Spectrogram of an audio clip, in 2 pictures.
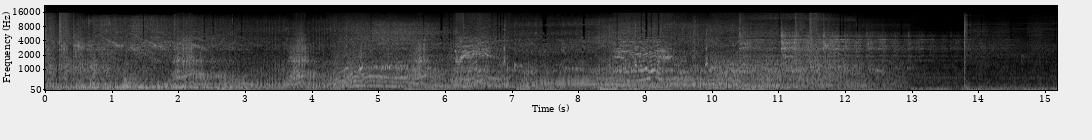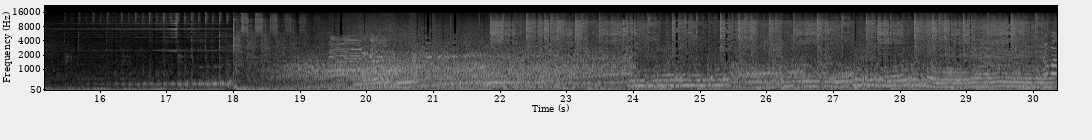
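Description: Engines of a Triumph Speed Triple 1050 motorcycle and a Corvette Z06 revving and accelerating hard at the start of a drag race. Over the first dozen seconds the pitch repeatedly rises and falls, then it dips briefly. From the middle on it climbs again in steps, as through gear changes.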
